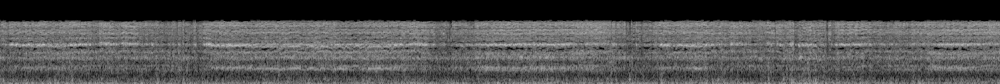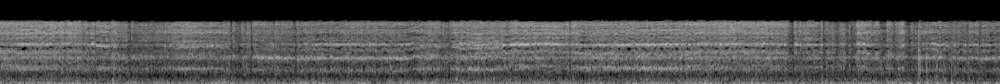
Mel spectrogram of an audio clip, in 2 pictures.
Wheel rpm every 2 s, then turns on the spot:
230, 220, 210, 220, 230, 220, 180, 190, 220, 210.
none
